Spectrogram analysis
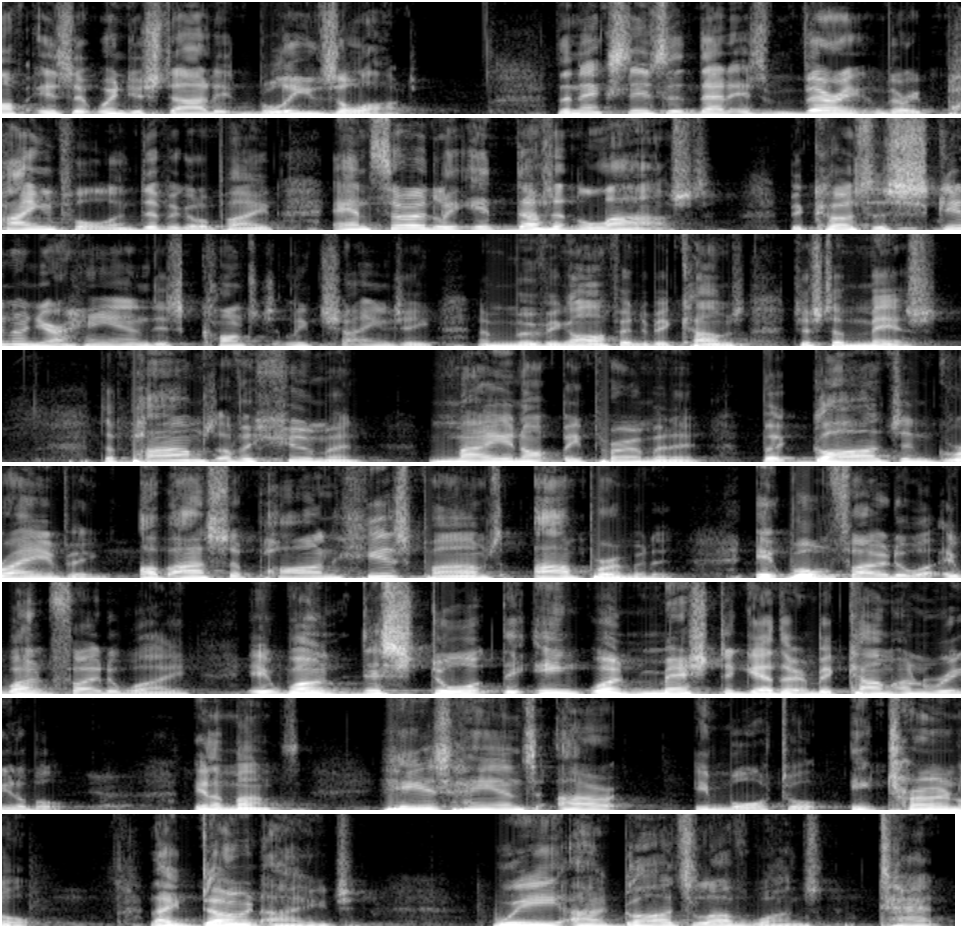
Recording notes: Sunday service preaching recorded on 11th of August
